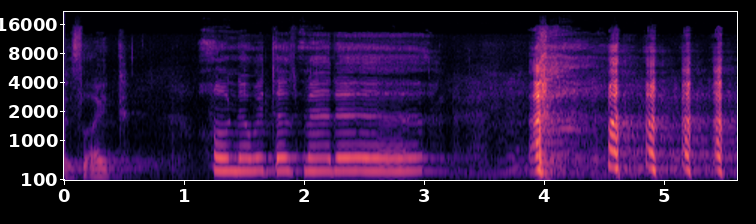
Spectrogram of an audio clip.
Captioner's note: laughing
